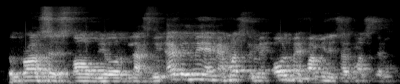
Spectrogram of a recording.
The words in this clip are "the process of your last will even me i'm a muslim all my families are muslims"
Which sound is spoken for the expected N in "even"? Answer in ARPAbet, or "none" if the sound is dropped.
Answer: L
